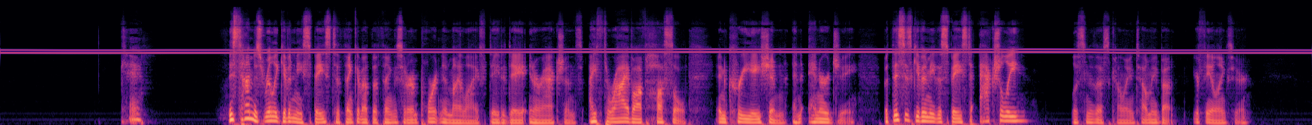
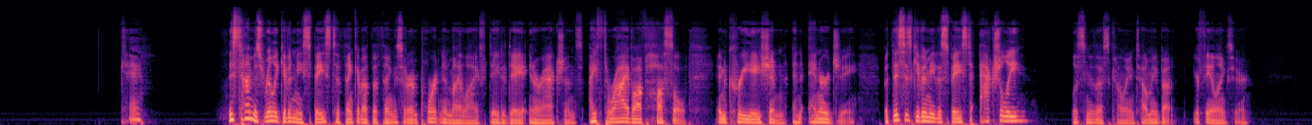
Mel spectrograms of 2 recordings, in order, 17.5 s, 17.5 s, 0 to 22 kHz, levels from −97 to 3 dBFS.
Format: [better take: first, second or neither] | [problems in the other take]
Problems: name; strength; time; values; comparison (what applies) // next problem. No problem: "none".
second | high-pitched whine; noticeable; throughout; 4 kHz, 15 dB below the speech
